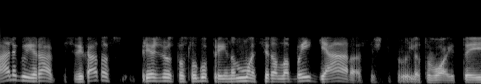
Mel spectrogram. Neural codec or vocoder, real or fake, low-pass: none; real; 3.6 kHz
